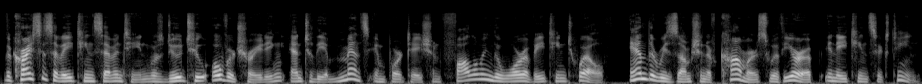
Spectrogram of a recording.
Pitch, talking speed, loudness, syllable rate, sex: 145 Hz, 200 wpm, -22 LUFS, 6.1 syllables/s, male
